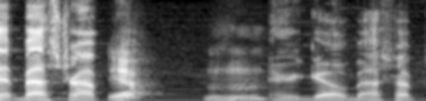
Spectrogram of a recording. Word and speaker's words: Bastrop: Seattle and Ryan's down there in Bastrop beautiful Bastrop Texas is that how you say it Bastrop yep there you go Bastrop Texas uh the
